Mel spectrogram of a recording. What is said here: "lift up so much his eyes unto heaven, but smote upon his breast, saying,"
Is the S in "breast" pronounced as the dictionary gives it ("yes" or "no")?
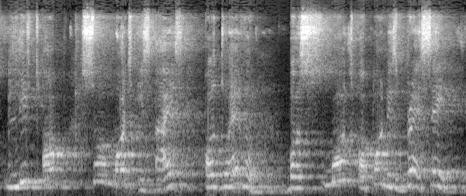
no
